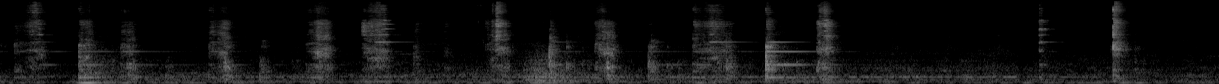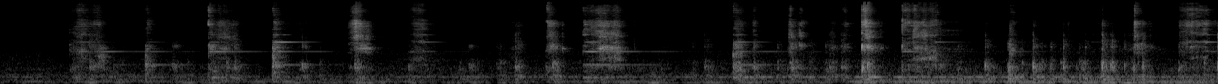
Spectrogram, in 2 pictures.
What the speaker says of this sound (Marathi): आपण आता हे व्यवस्थित मिक्स करून घेणार आहे याच्यामध्ये.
